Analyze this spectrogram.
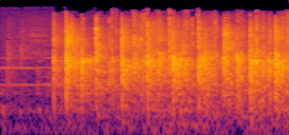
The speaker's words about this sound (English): And what happens? A diamond. Yeah, and what happens? Everyone applauds.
